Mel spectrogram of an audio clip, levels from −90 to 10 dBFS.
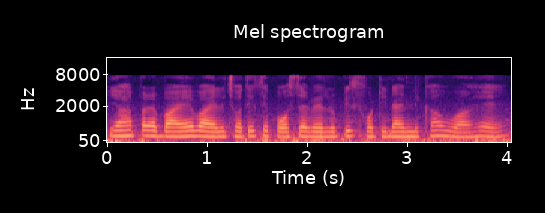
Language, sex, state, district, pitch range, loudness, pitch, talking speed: Hindi, female, Arunachal Pradesh, Papum Pare, 175-195 Hz, -15 LUFS, 180 Hz, 205 wpm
